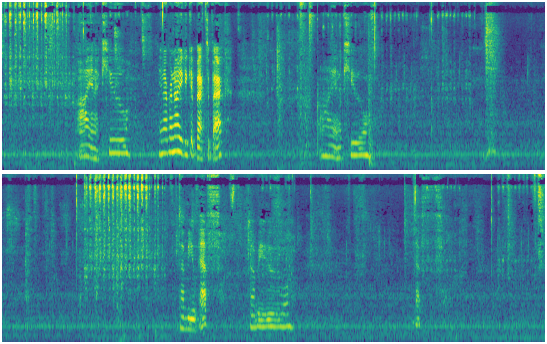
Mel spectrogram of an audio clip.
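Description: A coin scratches across a card.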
